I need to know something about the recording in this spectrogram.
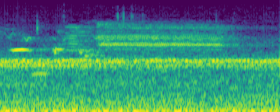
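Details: A distant chorus of spring peepers, tiny frogs at a pond, blends into a steady, high-pitched ringing over low outdoor rumble in spring.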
